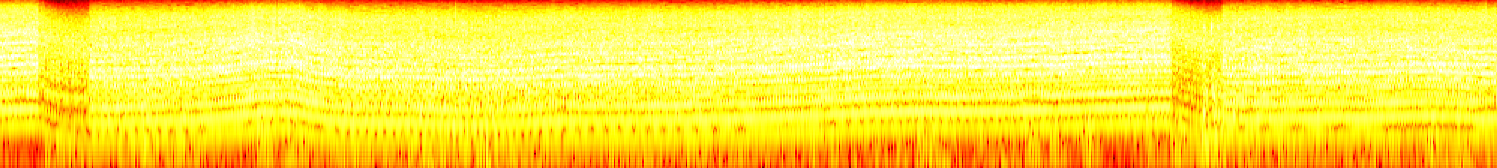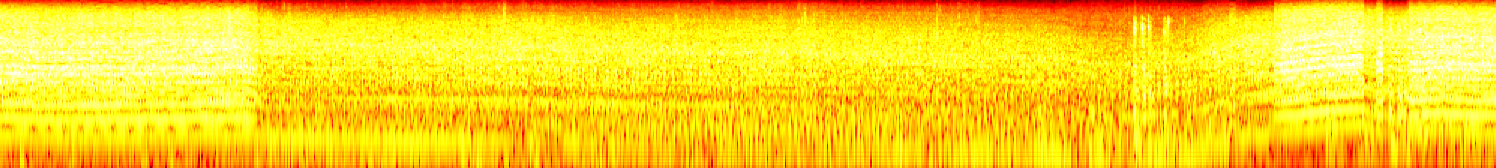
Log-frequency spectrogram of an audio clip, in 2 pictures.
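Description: A truck engine roars and revs up and down.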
